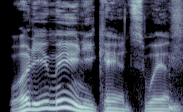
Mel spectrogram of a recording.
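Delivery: loud, challenging delivery. Retelling an old clip of John Wayne at a river: John Wayne voice. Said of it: "And John Wayne walks up, and he's like".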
